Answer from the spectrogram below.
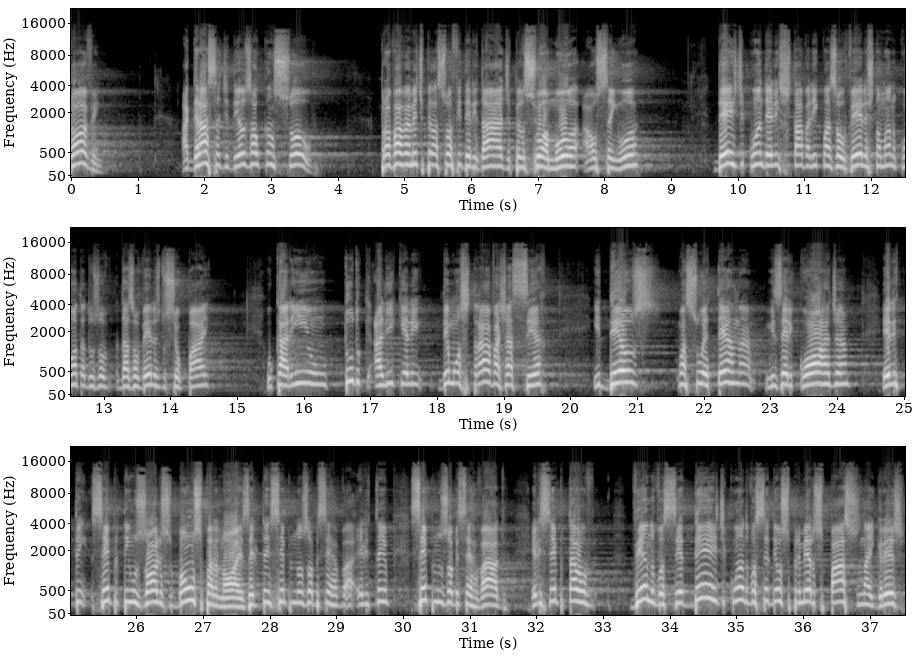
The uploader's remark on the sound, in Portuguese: CULTO DE LOUVOR E PALAVRA AO VIVO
